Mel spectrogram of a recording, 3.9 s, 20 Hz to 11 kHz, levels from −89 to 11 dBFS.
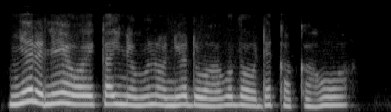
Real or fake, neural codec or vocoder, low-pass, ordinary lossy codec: fake; codec, 16 kHz, 2 kbps, FunCodec, trained on LibriTTS, 25 frames a second; 7.2 kHz; Opus, 16 kbps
